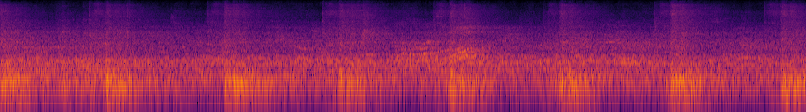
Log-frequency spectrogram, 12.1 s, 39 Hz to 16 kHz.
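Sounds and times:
trampoline bed thump: 0:00.0 - 0:00.6, 0:01.2 - 0:02.2, 0:03.1 - 0:04.2, 0:04.8 - 0:05.7, 0:06.6 - 0:07.4, 0:08.2 - 0:09.0, 0:09.8 - 0:10.8, 0:11.5 - 0:12.0.

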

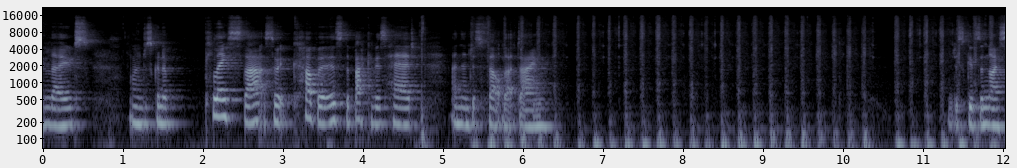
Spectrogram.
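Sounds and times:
felting needle stabbing wool: 0:04.6 - 0:12.0.

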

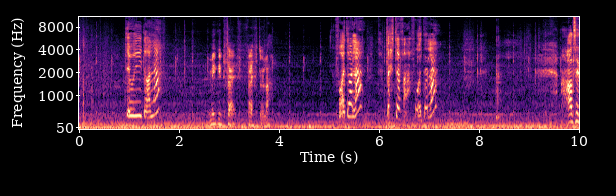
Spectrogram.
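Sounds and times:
car engine rumble and road noise: 0:00.0 - 0:10.0.

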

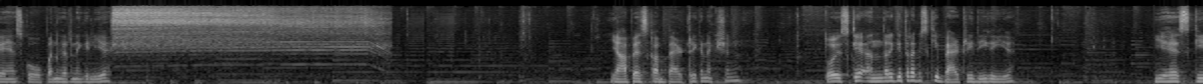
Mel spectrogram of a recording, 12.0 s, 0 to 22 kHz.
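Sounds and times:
electric screwdriver whining: 0:01.1 - 0:04.0.

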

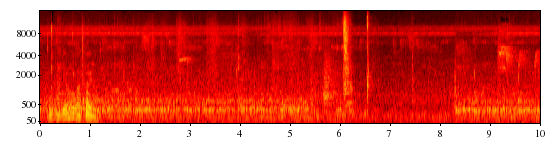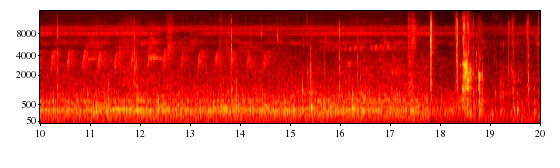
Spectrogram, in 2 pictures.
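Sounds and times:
insect chirping: 0:00.0 - 0:20.0
steady low hum: 0:00.0 - 0:20.0.

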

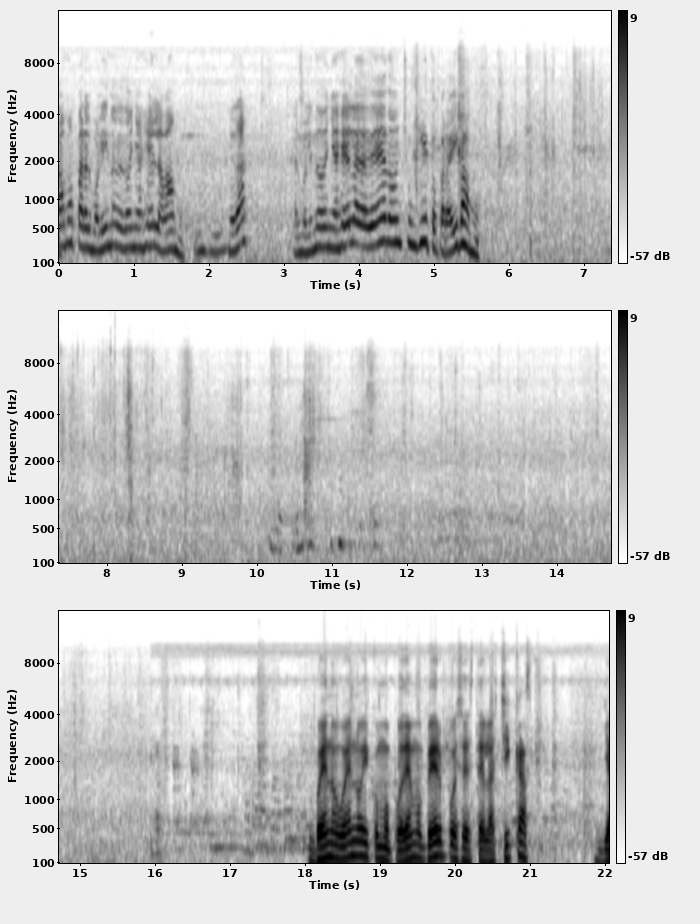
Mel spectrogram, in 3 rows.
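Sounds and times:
footsteps on muddy dirt road: 0:04.4 - 0:22.0
faint distant voices: 0:09.1 - 0:22.0.

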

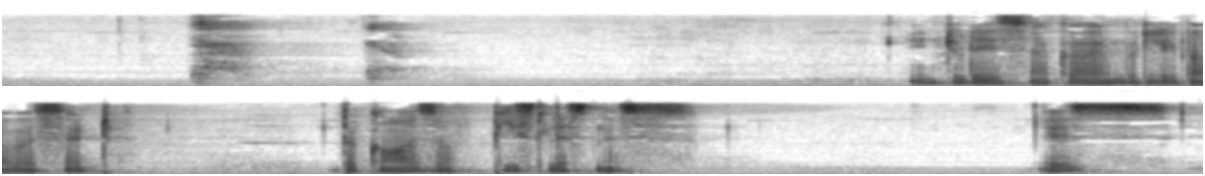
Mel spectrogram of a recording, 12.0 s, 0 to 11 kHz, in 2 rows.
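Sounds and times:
faint steady hum: 0:00.0 - 0:12.0
man clearing his throat: 0:01.0 - 0:02.2.

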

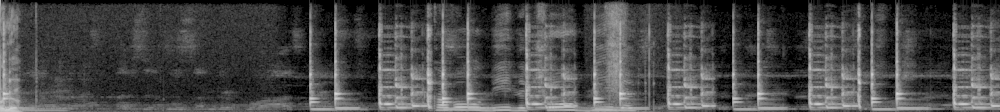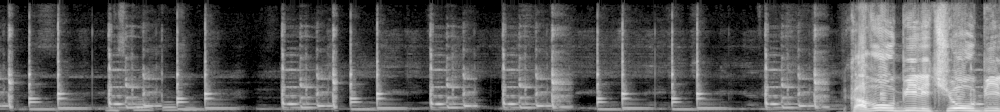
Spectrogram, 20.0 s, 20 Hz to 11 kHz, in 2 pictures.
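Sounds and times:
ringtone-like electronic melody: 0:03.1 - 0:20.0.

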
